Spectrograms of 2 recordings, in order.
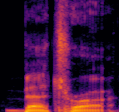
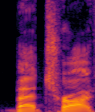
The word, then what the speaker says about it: Batroc: tracks how do you say his name bat batroc bat batroc he's like a french guy dude yeah and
